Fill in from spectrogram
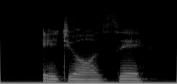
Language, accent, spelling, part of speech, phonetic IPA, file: Persian, Iran, اجازه, noun, [ʔe.d͡ʒɒː.zé], Fa-اجازه.ogg
- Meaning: 1. permission 2. approval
